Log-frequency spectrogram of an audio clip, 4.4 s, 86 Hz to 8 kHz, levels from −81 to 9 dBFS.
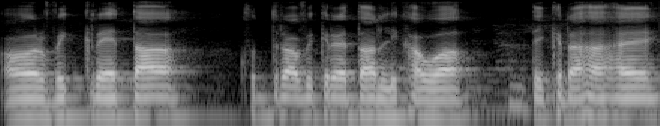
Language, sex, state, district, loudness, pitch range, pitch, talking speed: Hindi, male, Bihar, Patna, -17 LUFS, 115-120 Hz, 115 Hz, 120 wpm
